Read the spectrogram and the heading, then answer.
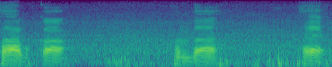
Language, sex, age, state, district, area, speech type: Punjabi, male, 30-45, Punjab, Fazilka, rural, read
